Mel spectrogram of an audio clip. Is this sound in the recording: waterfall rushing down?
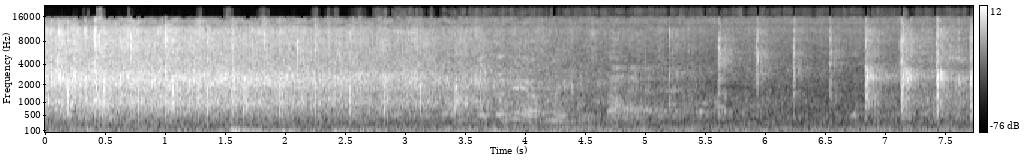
no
